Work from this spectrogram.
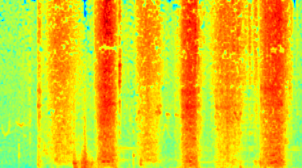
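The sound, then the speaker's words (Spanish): Rasping strokes of a two-person crosscut saw cutting through a log, a few loud rhythmic back-and-forth pulls separated by short quieter gaps, with no talk. “Comienzan a cortar uno de cada lado de la sierra. La sierra se ondula.”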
